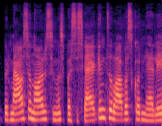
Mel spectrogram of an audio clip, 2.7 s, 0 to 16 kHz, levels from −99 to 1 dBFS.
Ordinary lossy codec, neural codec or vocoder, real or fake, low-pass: AAC, 96 kbps; none; real; 14.4 kHz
